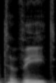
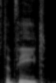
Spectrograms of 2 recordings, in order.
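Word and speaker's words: Tveit: And when we saw it, it was Aaron Tvit as as Sweeney. I think it's Tvite. I think that's how you pronounce it.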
